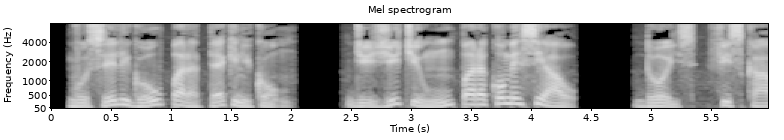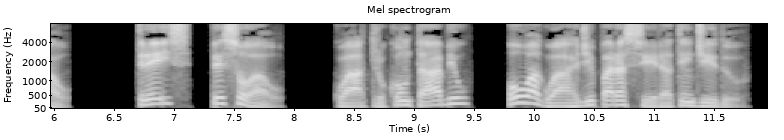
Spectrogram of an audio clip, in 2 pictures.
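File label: Brazilian Portuguese, male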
